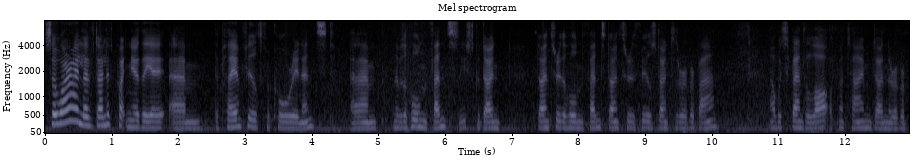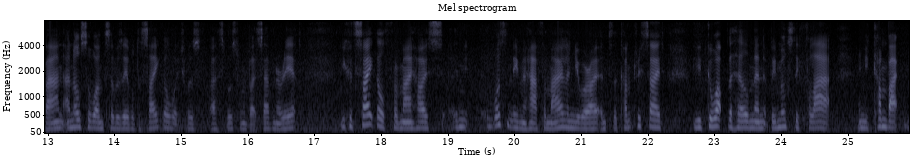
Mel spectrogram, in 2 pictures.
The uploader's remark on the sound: I visit an old burial ground at Aughadown, by the Ilen river outside Skibbereen in West Cork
